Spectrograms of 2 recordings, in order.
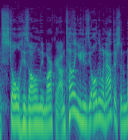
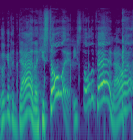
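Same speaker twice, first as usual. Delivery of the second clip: high, whiny mock-crying kid voice; 7 semitones higher than usual. Golfer imitating the kid whining to his dad, high mock crying. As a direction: whine it like a kid near tears. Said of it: "like, crying".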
